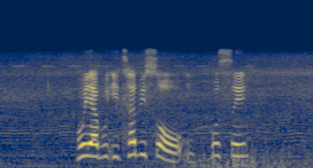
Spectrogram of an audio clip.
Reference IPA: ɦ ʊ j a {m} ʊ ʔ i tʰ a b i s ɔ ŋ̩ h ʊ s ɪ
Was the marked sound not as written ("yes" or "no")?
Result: yes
